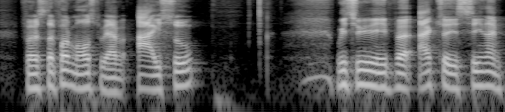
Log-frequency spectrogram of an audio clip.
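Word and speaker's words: アイス: And yeah, it's simply Aisu, so yeah. Just like in English, only with the additional U at the end. accent on the first mora, first syllable even, you could say, doesn't change in this case. So high and everything else low.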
